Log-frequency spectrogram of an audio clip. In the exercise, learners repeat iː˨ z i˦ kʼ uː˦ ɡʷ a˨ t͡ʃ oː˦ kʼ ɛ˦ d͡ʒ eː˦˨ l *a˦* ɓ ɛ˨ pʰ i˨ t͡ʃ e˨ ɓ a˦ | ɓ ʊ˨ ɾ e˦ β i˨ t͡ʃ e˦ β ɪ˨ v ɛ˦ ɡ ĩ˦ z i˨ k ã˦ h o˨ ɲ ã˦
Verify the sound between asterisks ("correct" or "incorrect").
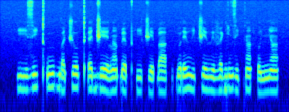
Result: incorrect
